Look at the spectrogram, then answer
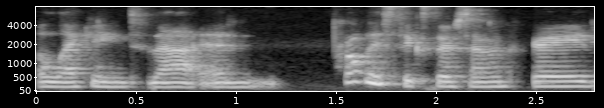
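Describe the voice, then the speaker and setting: A woman with a fairly low pitch and an American accent, on a very clean recording with a silent background. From US Midwest (Columbus, Ohio). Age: 20s. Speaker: college student and small business owner. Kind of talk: casual interview. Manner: hesitant, many fillers.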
